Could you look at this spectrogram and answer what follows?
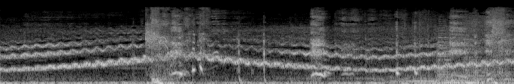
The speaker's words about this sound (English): Let's compare it now to Belgium's ambulance sound.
